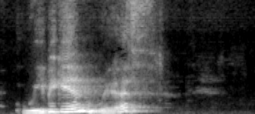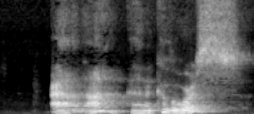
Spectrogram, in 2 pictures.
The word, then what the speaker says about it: Cavouras: Anna Kavoris rhymes with dinosaurus.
